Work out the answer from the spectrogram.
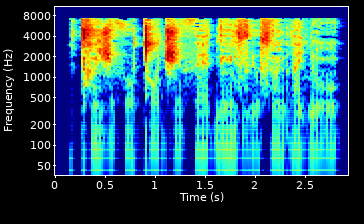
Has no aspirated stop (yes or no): no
